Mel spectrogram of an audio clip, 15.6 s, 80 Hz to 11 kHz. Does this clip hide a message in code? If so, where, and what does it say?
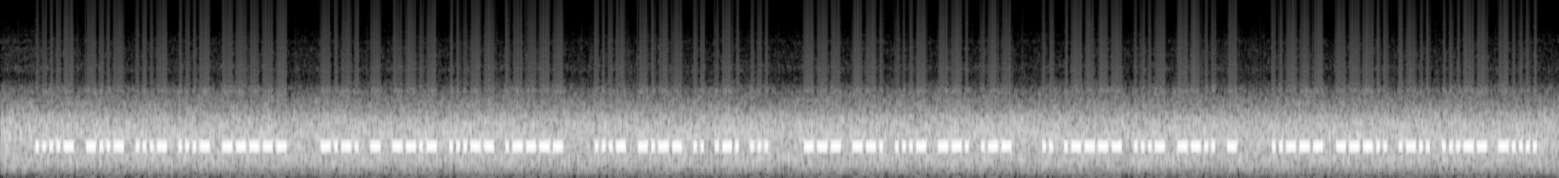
Yes: Morse code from 0.3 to 15.4 s, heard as a keyed tone, hand-sent with a paddle, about 34 wpm, 670 Hz, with radio static and a narrow filter. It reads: 4XVV0 CTQ31 VYIRS OGVGW I1VZT 28L36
